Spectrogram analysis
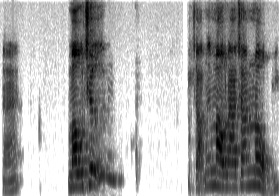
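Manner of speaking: ordinary talk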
